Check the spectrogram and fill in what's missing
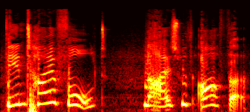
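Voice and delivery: high, decisive pronouncement; decisive old headmaster. A narrator's reading. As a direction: hand down the verdict in a lifted voice. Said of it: "Dumbledore stated decisively".

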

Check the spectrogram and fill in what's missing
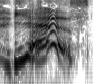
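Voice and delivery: high, wicked relish; wicked hiss. A narrator's reading. Lady confirming her affair to Richard, wickedly gloating. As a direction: say it with wicked glee. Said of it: "Lady Fanshawe hissed wickedly".

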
